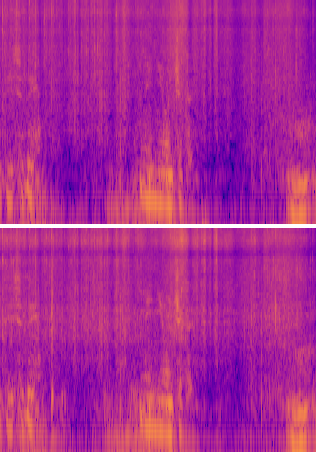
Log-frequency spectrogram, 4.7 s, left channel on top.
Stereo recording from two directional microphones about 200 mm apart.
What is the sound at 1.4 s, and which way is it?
Crumpling, 15° left (ahead or behind).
